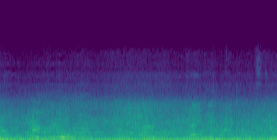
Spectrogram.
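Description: Overlapping chatter of spectators, several voices at once with none standing out, over a steady low hum and a continuous low rumble.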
